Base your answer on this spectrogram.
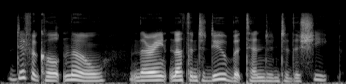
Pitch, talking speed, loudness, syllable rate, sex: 185 Hz, 210 wpm, -18 LUFS, 5.5 syllables/s, female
